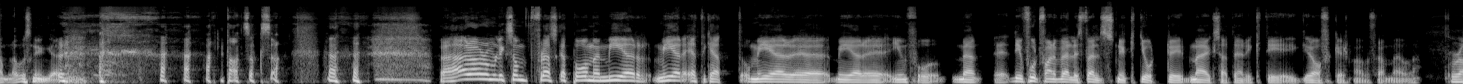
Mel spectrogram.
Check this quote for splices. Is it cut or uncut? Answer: uncut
